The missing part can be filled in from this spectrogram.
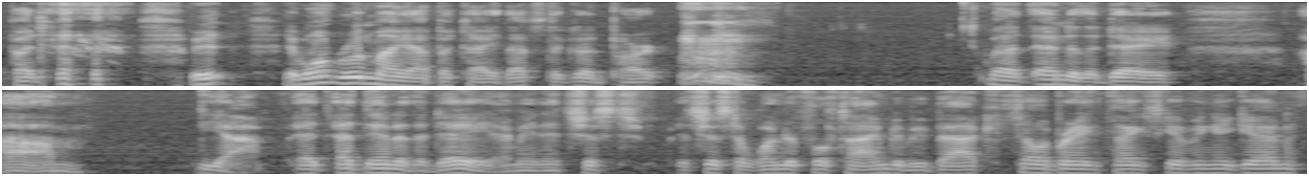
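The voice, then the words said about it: Dry, slightly rough voice. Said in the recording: “my voice is a little bit different, so my throat's kind of dry and weird ... I'm having a coughing fit here”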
